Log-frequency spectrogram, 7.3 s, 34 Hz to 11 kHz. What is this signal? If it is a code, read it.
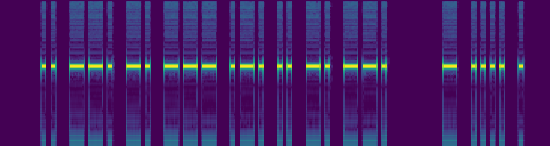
Morse code, heard as a keyed tone, about 19 wpm, 800 Hz. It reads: IGNORING THE
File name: Quotes / Quotes-mp3s / IgnoringFacts @18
